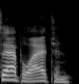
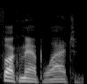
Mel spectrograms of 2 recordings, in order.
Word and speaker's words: Appalachian: Uh, we started to assert ourselves a little bit and say, um, it's Appalachin. Stop saying it wrong. It's Appalachin. It's Appalachin.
